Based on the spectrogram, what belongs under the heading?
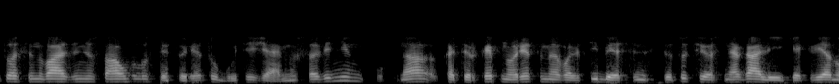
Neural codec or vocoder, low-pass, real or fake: none; 3.6 kHz; real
